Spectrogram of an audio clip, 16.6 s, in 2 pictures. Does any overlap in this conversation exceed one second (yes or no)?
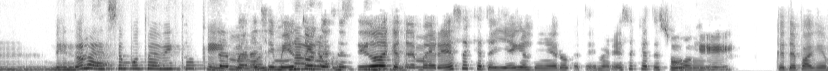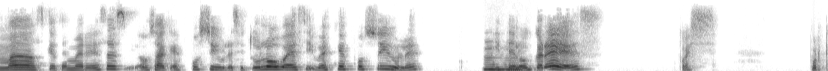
yes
